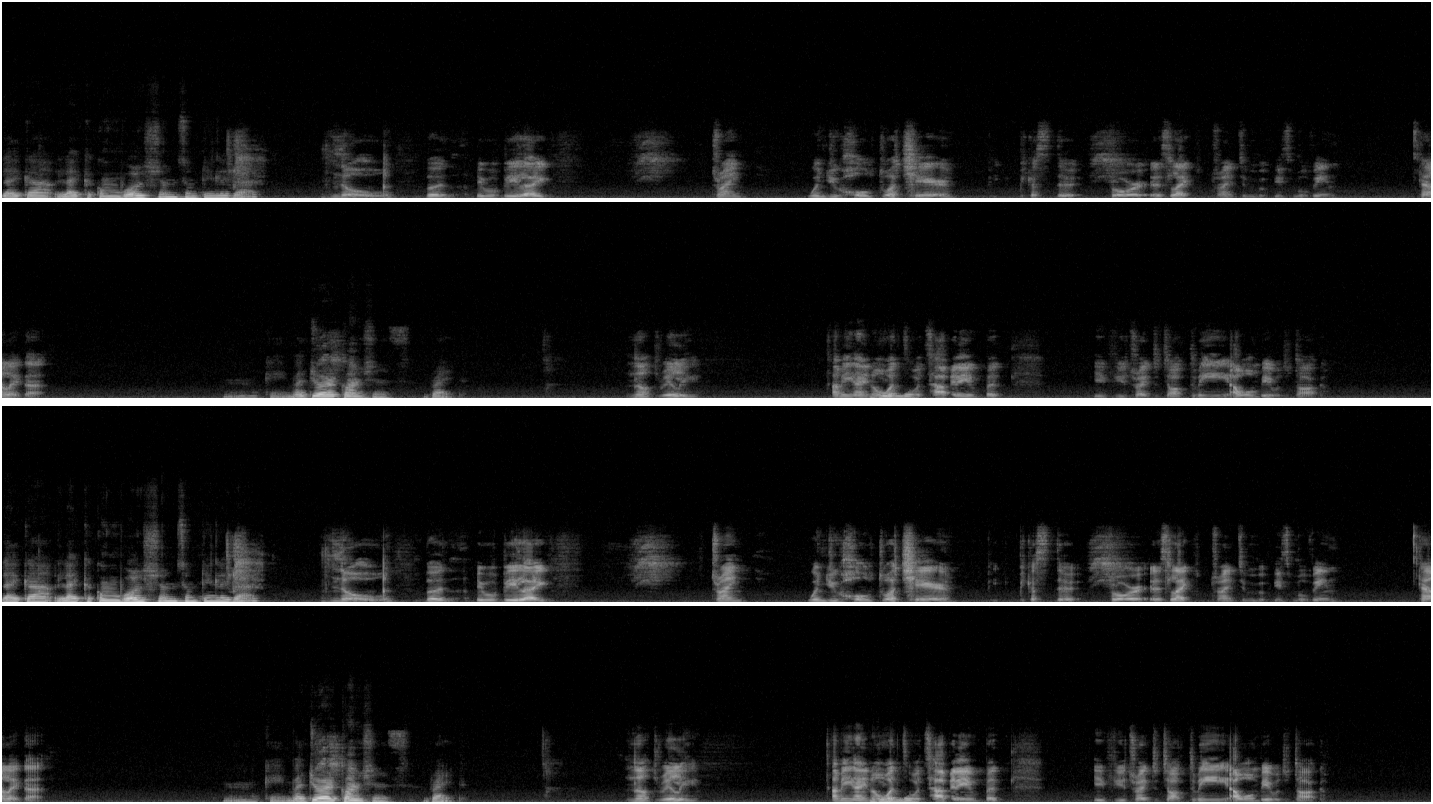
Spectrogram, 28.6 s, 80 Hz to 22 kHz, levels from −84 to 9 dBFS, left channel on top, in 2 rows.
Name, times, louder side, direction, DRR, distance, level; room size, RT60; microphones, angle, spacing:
voice 1, 0.0-2.6 16.5-18.2 18.5-18.8 23.0-23.4, right 4 dB, 85° right, 0.5 m, -23 dB
voice 2, 2.3-2.6 3.2-5.7 6.3-6.7 7.1-7.4 8.1-9.5 10.3-13.3 14.2-14.7 17.6-17.7 19.7-19.8 20.5-21.3 22.6-24.7 25.2-27.4, right 4 dB, 60° right, 0.8 m, -31 dB
3.3 x 3.1 x 2.3 m
head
